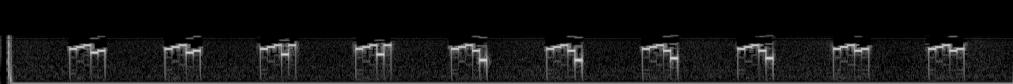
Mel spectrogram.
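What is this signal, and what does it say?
Five-tone selective call (ZVEI), heard as quick runs of five tones, tones of about 70 ms. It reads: 89067 89067 89050 89050 89072 89072 89073 89073 89078 89078
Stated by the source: ZVEI five-tone call 89123 received on SDR, Feuerwehr Orlamünde.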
